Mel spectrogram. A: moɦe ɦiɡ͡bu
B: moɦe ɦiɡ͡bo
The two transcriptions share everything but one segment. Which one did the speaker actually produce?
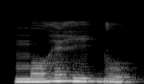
A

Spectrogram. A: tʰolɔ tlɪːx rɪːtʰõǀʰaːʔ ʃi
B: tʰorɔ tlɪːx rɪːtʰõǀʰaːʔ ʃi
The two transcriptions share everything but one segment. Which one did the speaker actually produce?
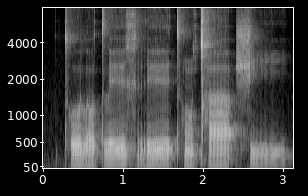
A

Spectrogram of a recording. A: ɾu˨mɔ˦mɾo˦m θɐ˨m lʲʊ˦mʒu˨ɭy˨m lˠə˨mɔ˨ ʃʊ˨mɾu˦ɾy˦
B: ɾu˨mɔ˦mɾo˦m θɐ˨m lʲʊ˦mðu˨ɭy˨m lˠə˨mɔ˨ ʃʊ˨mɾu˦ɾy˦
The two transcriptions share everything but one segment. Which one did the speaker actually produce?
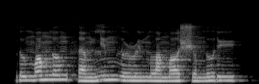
B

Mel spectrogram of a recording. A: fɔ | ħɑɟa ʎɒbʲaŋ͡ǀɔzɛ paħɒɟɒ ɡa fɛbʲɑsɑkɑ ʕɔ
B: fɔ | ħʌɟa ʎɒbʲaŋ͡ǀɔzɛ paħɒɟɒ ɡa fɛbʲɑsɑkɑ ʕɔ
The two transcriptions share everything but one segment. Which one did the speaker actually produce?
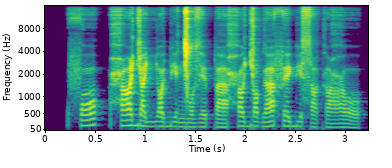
A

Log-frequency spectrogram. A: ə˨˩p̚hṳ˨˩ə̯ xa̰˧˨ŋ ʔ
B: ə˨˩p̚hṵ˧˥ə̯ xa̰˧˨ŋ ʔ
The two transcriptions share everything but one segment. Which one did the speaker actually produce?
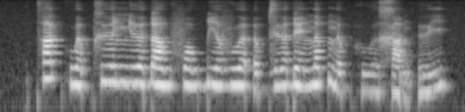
A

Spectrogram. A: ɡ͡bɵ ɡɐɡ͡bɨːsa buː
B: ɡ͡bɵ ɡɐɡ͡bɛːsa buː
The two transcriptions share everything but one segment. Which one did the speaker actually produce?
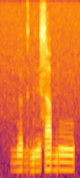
A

